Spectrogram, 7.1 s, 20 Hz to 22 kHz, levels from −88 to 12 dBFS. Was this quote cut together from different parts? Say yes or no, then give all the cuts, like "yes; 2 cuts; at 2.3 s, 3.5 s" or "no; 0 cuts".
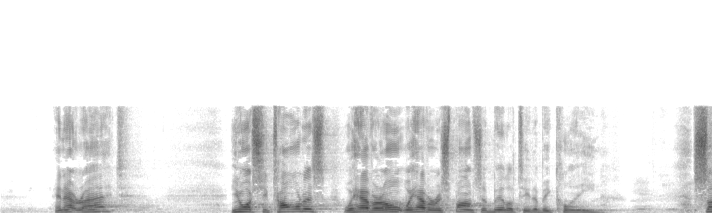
no; 0 cuts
